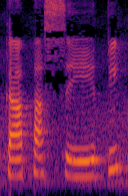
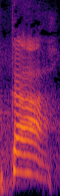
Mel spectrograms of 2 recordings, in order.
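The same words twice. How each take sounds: First: Capacete said slowly as one joined word; slow, connected capacete; blended whole word. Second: Capacete as "ca... pa... ce... té"; long pauses between all syllables of capacete; each syllable of capacete alone, last a full "té". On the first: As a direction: join "ca-pa-CE-te" without pauses, stretching "ce". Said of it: "Fica desse jeito". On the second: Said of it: "Organize as sílabas". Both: Shown as a demonstration.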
